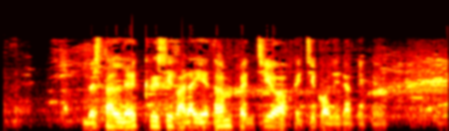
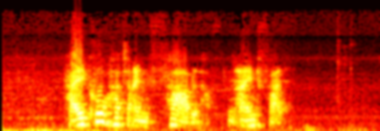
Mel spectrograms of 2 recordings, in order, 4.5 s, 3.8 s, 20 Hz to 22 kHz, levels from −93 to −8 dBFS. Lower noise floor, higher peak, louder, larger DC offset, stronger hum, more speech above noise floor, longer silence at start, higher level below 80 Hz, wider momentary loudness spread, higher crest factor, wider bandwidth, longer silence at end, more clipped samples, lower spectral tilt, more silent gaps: about the same, -45 dBFS vs -44 dBFS; about the same, 0 dBFS vs 0 dBFS; about the same, -13 LUFS vs -14 LUFS; neither; neither; about the same, 31 dB vs 30 dB; first, 0.5 s vs 0.05 s; second, -58 dBFS vs -44 dBFS; about the same, 14 LU vs 14 LU; about the same, 14 dB vs 16 dB; second, 8.2 kHz vs 15.5 kHz; second, 0 s vs 0.95 s; neither; second, -3 dB/octave vs -6.5 dB/octave; neither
